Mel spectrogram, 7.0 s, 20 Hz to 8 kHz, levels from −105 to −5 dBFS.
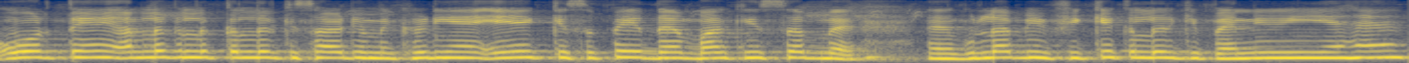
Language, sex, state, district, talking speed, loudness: Hindi, male, Rajasthan, Bikaner, 185 wpm, -10 LUFS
